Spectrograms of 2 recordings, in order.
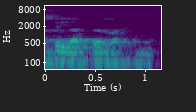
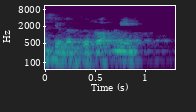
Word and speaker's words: silaturahmi: Qala summa silaturahmi. Silatur rahmi atau silaturahim. Kalau ditulisnya silaturahmi dilafalkannya sesuai kebanyakan berdasarkan kaidah likasratialihi. Karena banyak yang pelafalannya yang menggunakannya silaturahim.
